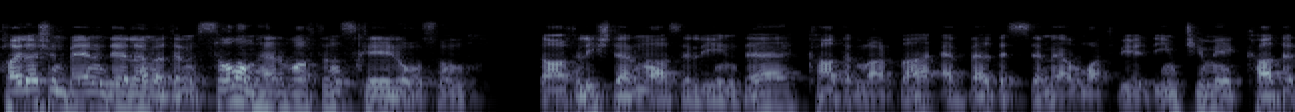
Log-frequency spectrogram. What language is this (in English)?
Turkish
